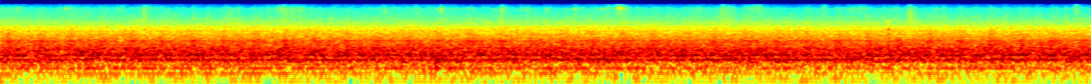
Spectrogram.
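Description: Steady background hum and hiss of room noise, unchanging throughout, with no speech.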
